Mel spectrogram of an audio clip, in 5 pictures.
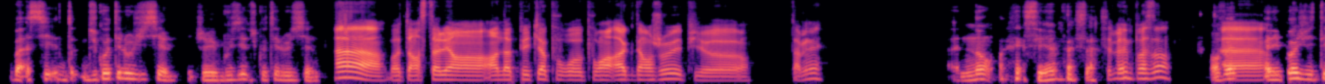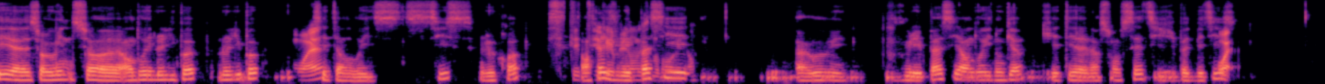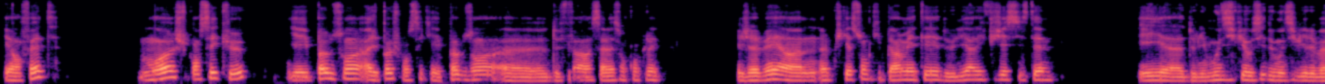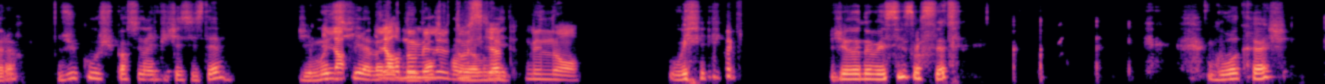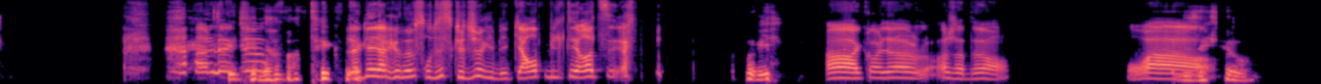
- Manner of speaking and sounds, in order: in English: "hack"; chuckle; other background noise; tapping; unintelligible speech; chuckle; unintelligible speech; laughing while speaking: "six en sept"; laugh; chuckle; laughing while speaking: "Ah le gars !"; laughing while speaking: "C'était n'importe quoi !"; "renommé" said as "renomm"; chuckle; laughing while speaking: "Oui"
- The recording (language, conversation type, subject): French, unstructured, Comment la technologie influence-t-elle notre vie quotidienne ?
